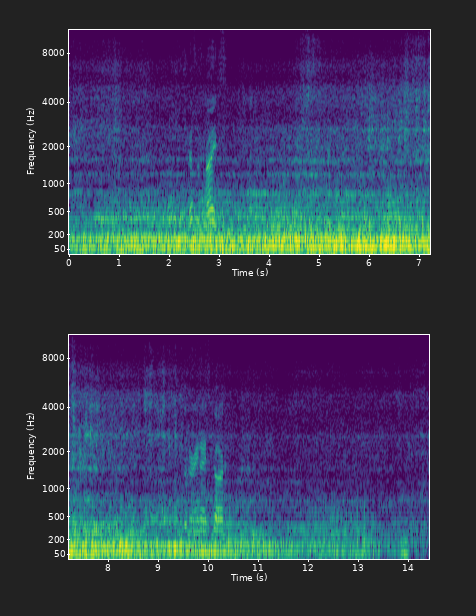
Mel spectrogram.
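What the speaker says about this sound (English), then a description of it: "we got another train coming, guys, so apologize, it's gonna get loud" A train passes near a Strasbourg car show, a loud, steady low rumble with a couple of brief metallic squeals, while people talk over it before it eases off.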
